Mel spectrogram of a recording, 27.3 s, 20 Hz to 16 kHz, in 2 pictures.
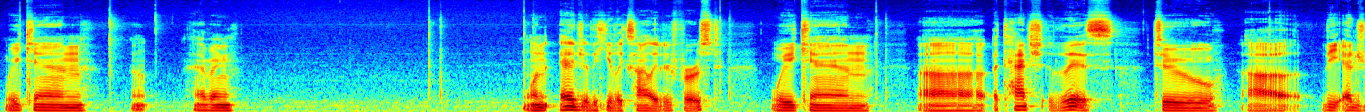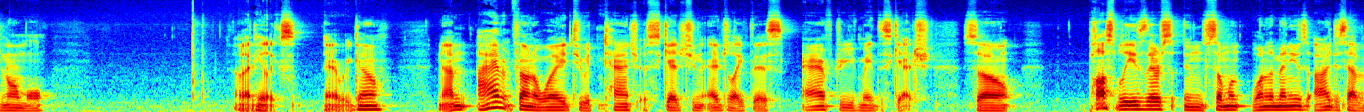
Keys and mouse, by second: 1.2 Escape, 1.7 Escape, 4.4 click, 5.4 click, 7.3 click, 8.9 click, 12.8 click, 15.7 click.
